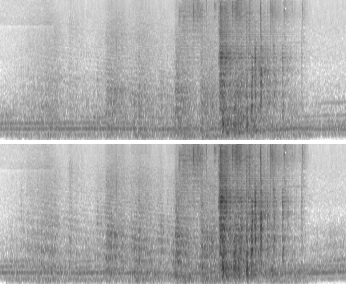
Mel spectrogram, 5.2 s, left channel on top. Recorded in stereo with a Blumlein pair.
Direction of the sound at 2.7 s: 65° right.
